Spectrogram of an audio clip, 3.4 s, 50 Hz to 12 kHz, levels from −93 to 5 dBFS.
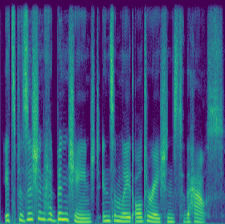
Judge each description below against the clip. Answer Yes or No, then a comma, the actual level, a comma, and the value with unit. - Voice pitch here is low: No, high, 235 Hz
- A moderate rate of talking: No, fast, 215 wpm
